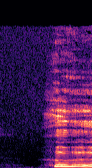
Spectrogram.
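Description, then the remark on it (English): A drawn-out yawn: after a quiet moment, a loud voiced groan rises and holds steady to the end, with no speech. “Why am I tired? Why am I yawning?”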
